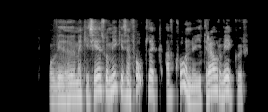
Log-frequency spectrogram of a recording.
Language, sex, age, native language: Icelandic, male, 40-49, Icelandic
